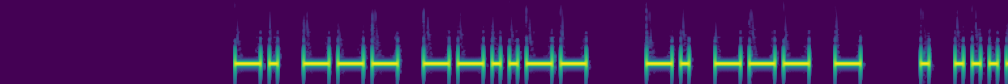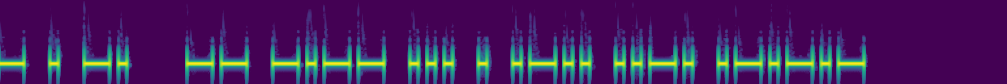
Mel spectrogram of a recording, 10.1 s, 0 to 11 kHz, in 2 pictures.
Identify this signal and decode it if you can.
Morse code, heard as a keyed tone, about 28 wpm, 700 Hz. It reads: NO, NOT EVEN MYSELF.
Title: Sentences from Top 1300 Words 28wpm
